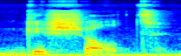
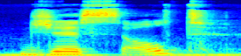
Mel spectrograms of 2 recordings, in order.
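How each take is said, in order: First: It is pronounced the German way. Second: It is pronounced as English spelling suggests. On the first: The speaker calls it right. "but it's Gestalt. Uh, and it's German" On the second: The speaker calls it wrong. "I want to say it the way it looks"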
